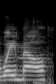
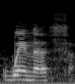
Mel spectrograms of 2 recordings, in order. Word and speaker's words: Weymouth: And I was like, "Weymouth," and she's like, "No, it's Weymouth." I'm like, What? "It's There's spelled a U. Mouth, that is mouth, not muff."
